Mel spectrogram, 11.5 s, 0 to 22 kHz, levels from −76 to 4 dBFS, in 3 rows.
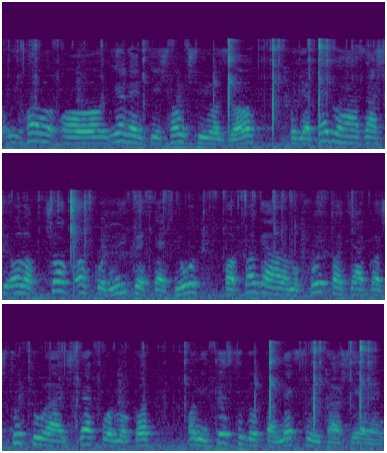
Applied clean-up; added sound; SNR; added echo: none; Crack / Crackle; 6 dB; reverberation time 0.3 s.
